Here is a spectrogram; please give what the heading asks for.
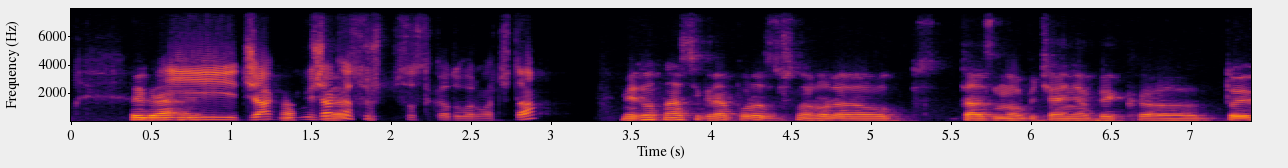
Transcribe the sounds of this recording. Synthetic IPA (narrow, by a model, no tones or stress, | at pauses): t̪ɔiɡɾaɛiʒaʒakəsəʃt̪ʊsəst̪ɐkad̪obəɾmat͡ʃd̪a | mɛt̪ɛot̪nasiɡɾaɛpoɾɐzlʲit͡ʃnɐɾɔlʲɐot̪ːazinɛobit͡ʃajnijəbɛkət̪ɔj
